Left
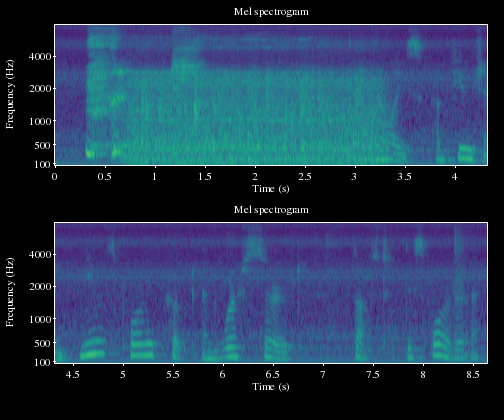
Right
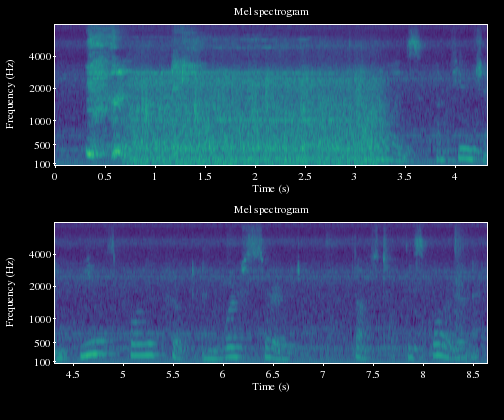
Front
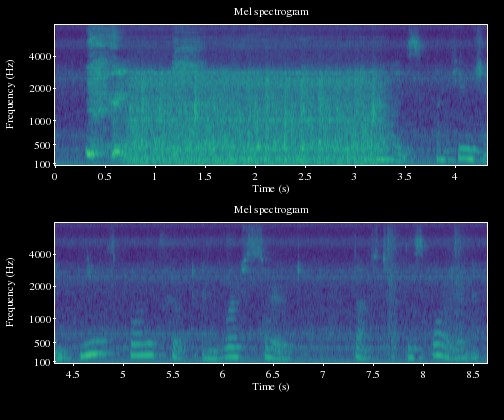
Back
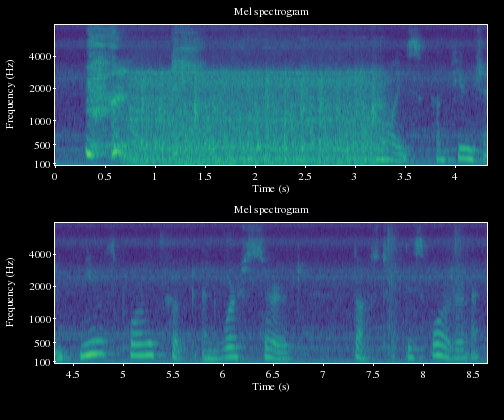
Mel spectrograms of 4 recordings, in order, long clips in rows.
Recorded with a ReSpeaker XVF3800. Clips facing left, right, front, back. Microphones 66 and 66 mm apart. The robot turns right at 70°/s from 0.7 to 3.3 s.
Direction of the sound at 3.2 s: 130° left.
